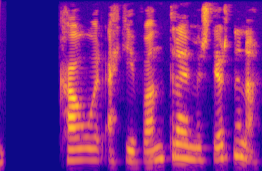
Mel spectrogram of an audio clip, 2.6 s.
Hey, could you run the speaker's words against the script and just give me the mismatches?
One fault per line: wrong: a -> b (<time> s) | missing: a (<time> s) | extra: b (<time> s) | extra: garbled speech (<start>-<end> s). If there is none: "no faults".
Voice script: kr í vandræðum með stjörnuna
extra: ekki (1.1 s)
